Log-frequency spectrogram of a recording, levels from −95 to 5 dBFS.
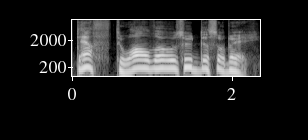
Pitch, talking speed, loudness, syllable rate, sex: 170 Hz, 155 wpm, -17 LUFS, 4.2 syllables/s, male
